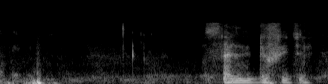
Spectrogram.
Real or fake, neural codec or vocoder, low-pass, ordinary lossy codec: fake; codec, 16 kHz, 4 kbps, FunCodec, trained on LibriTTS, 50 frames a second; 7.2 kHz; Opus, 16 kbps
